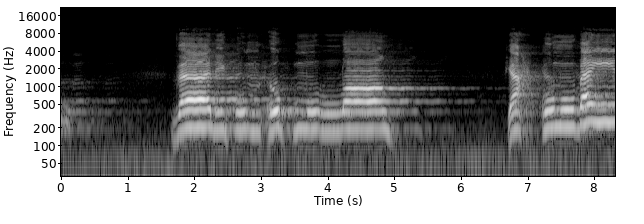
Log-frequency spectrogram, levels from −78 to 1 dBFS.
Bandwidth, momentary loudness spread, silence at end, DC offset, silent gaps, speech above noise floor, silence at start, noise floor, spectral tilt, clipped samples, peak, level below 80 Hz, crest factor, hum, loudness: 9.2 kHz; 14 LU; 0 s; under 0.1%; none; 35 dB; 0 s; -51 dBFS; -6 dB/octave; under 0.1%; 0 dBFS; -54 dBFS; 18 dB; none; -17 LUFS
